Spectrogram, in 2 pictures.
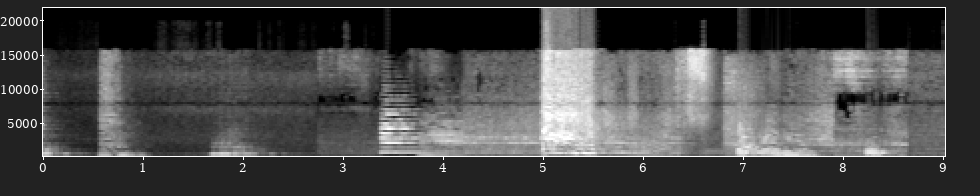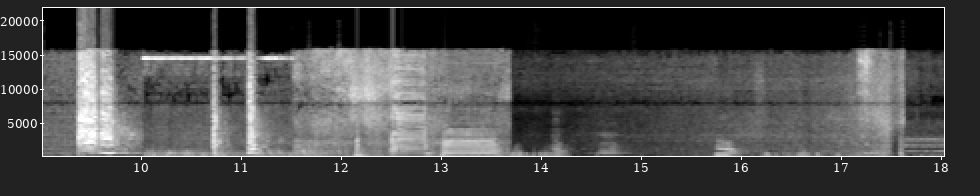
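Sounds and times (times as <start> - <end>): train horn blasts: 0.0 - 2.4, 3.4 - 8.6, 9.4 - 10.0, 10.7 - 11.3, 12.1 - 14.9, 15.7 - 16.1
two-tone train horn: 0.0 - 2.4, 3.4 - 8.6, 9.4 - 10.0, 10.7 - 11.3, 12.1 - 14.9, 15.7 - 16.1
trains running: 0.0 - 18.0.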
